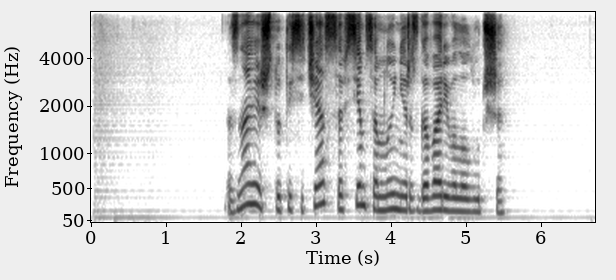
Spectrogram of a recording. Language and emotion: Russian, neutral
